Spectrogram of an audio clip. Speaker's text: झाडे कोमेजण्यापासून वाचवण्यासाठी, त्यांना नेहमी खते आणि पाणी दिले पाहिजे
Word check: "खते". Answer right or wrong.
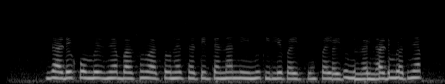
wrong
